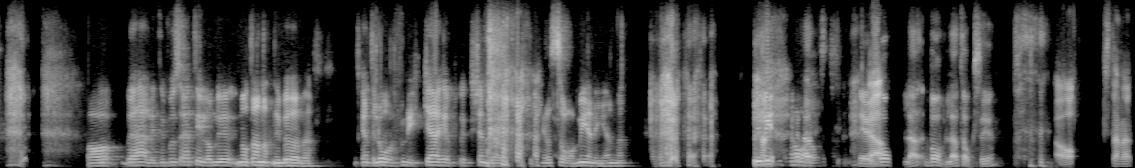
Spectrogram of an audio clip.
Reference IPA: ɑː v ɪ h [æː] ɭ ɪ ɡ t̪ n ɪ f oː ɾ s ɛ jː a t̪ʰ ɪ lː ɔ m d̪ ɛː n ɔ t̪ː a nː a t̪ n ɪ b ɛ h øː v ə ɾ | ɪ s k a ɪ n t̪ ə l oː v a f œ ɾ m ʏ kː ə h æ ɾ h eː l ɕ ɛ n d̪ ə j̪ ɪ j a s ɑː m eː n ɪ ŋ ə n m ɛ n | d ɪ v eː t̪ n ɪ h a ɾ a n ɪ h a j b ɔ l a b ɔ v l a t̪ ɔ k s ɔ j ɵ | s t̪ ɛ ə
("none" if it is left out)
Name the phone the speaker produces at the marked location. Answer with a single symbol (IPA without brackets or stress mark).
æː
